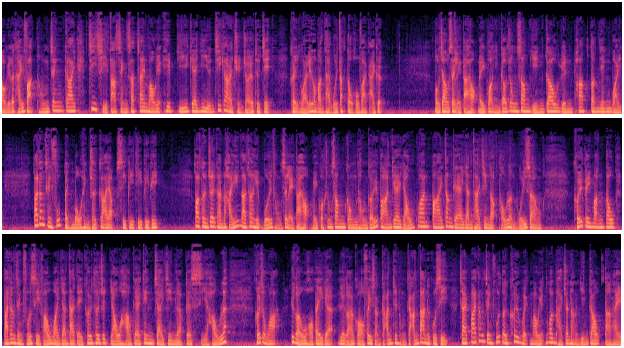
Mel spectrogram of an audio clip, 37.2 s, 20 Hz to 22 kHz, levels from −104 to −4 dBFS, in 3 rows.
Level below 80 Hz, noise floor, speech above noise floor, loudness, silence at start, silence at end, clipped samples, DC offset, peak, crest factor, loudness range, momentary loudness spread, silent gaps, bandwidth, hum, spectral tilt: -48 dBFS; -52 dBFS; 24 dB; -29 LUFS; 0 s; 0 s; under 0.1%; under 0.1%; -8 dBFS; 20 dB; 2 LU; 4 LU; none; 15 kHz; none; -6.5 dB/octave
